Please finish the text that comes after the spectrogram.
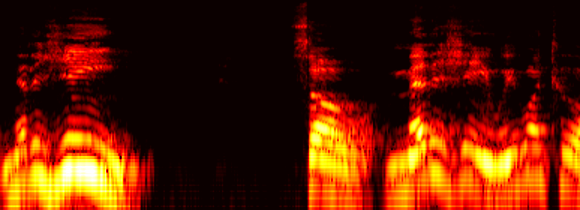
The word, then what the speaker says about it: Medellín: Medigene.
